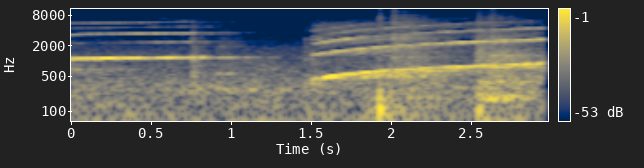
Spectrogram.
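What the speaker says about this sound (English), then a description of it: "please turn off that alarm since that's your job" Alarm siren from the video game Life is Strange, a steady electronic wail with layered tones that rise in pitch partway through, loud and continuous with no talking.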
